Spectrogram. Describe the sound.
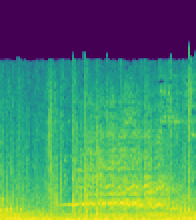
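Hooves of horses ridden by soldiers clatter in a loud, dense, steady stream throughout, with a high tonal whinny rising out of the clatter partway through.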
